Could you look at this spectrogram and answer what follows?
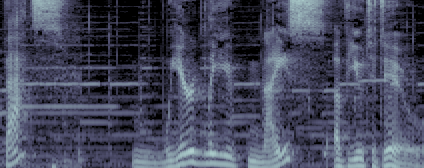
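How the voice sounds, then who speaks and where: A woman's voice: rumbling low, sing-song, extremely slow, soft background music, heavily acted. An actress playing a puzzled young woman questioning her friend.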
